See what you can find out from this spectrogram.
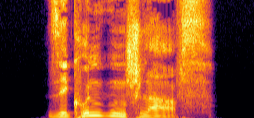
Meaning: genitive singular of Sekundenschlaf
- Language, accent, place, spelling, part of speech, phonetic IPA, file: German, Germany, Berlin, Sekundenschlafs, noun, [zeˈkʊndn̩ˌʃlaːfs], De-Sekundenschlafs.ogg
